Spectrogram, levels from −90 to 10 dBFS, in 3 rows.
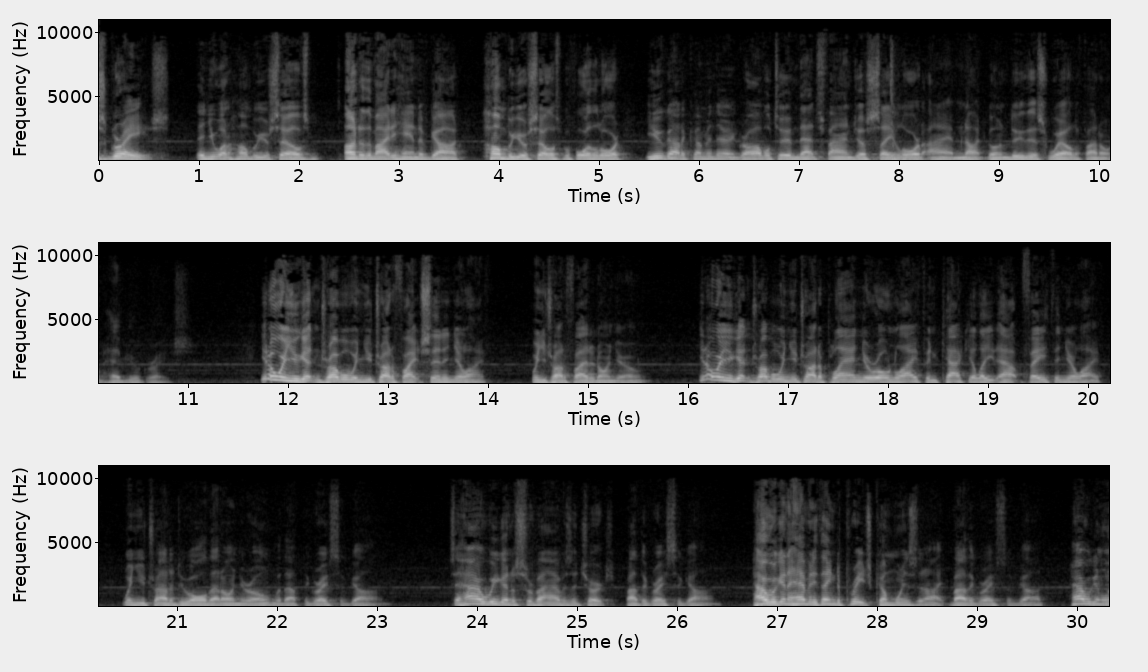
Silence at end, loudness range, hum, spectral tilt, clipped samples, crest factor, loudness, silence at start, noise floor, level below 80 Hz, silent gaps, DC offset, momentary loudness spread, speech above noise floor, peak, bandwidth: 0 s; 5 LU; none; -8 dB/octave; under 0.1%; 20 dB; -25 LUFS; 0 s; -64 dBFS; -60 dBFS; none; under 0.1%; 14 LU; 40 dB; -4 dBFS; 10 kHz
